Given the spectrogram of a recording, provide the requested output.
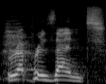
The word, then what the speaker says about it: represent: We've got 3 syllables. Represent. Who is going to jump? 3, 2, 1. Oh, interesting. Do we have 2 syllables emphasized in this word? Let's see. It's actually the last one. Represent.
